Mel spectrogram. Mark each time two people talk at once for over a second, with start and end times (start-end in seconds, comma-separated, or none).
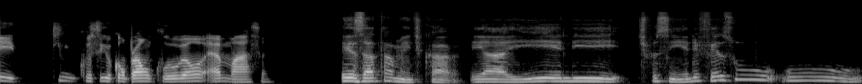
none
